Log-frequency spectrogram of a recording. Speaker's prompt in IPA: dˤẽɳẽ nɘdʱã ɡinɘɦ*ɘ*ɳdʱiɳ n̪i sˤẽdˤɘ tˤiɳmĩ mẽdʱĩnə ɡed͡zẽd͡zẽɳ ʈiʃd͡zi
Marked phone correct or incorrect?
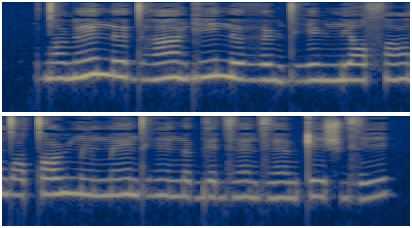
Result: correct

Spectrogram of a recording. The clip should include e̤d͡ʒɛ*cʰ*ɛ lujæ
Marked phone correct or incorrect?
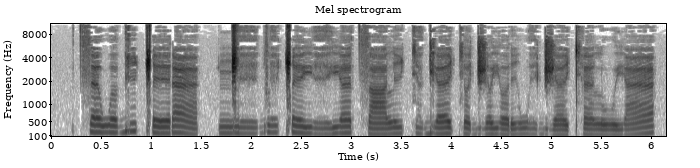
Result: correct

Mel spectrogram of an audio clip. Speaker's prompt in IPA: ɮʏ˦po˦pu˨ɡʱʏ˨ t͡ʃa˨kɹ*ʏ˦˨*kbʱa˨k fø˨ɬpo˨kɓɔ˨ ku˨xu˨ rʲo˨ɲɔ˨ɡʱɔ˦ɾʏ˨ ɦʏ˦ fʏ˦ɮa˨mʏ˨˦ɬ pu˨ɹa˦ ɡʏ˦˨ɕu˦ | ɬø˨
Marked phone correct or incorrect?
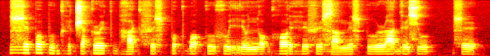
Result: correct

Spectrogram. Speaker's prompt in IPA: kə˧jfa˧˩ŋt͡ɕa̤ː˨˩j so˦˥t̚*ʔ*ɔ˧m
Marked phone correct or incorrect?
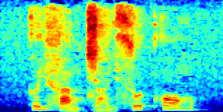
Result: incorrect: k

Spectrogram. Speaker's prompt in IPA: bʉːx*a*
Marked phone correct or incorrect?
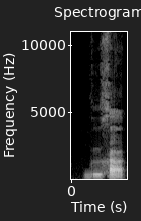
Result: correct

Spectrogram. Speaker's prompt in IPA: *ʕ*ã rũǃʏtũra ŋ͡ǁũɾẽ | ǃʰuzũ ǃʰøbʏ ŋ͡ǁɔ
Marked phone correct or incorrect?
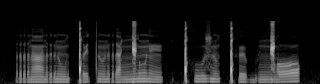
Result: incorrect: r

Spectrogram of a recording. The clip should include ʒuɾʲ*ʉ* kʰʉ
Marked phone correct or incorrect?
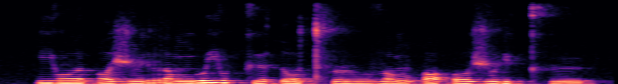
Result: correct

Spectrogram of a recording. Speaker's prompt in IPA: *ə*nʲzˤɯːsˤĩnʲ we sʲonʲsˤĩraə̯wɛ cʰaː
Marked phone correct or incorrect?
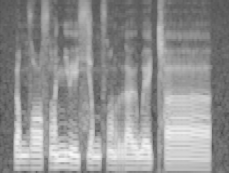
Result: incorrect: ɯ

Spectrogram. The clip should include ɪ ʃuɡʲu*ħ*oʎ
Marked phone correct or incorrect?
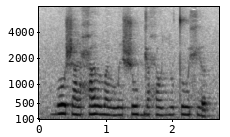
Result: correct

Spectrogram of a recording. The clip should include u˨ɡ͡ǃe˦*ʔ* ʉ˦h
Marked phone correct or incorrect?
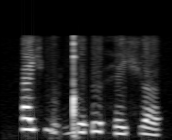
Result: correct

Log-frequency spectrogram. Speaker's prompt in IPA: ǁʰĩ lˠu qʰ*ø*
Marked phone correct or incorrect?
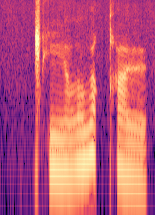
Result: correct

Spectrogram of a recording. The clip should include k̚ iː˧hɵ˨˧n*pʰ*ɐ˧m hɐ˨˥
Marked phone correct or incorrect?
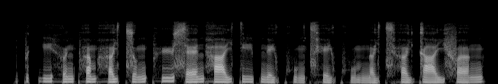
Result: correct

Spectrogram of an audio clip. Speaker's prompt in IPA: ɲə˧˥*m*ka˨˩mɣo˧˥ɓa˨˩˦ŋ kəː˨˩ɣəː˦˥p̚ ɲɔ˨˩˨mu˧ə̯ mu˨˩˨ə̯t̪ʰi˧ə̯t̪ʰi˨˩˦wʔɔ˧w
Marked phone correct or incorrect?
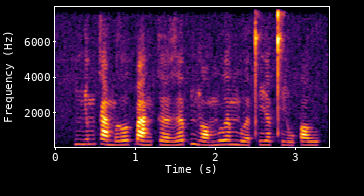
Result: correct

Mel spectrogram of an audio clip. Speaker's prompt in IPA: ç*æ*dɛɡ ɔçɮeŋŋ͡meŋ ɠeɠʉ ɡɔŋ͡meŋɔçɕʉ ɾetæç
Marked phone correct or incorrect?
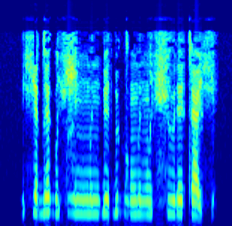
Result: correct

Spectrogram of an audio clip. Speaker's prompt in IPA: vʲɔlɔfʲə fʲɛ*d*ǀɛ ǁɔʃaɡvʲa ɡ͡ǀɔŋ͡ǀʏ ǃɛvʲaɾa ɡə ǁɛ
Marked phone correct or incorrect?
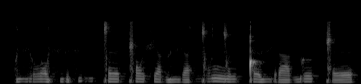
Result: correct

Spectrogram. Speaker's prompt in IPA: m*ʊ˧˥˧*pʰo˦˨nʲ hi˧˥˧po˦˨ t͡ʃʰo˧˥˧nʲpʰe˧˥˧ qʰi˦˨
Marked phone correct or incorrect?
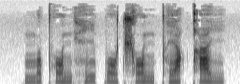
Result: incorrect: ɵ˧˥˧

